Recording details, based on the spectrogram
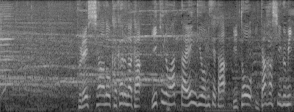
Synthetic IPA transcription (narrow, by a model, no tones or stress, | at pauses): pɯ̟ɾe̞ɕːaːno̞kakaɾɯ̟nakaikʲino̞at̪ːaẽ̞ŋɡʲio̞mʲise̞t̪ait̪o̞ːʔit̪aɦaɕiɡɯ̟mʲi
